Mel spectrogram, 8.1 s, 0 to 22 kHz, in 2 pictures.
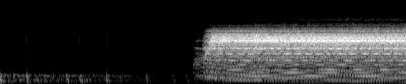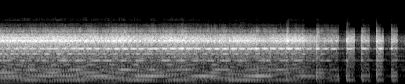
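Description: Electric guitar played through a BOSS SL-2 Slicer pedal: a low pulsing sliced pattern, then about two seconds in a loud distorted chord sounds with a rhythmic pulsing pattern cut into it, breaking into sharply chopped stuttering slices near the end.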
